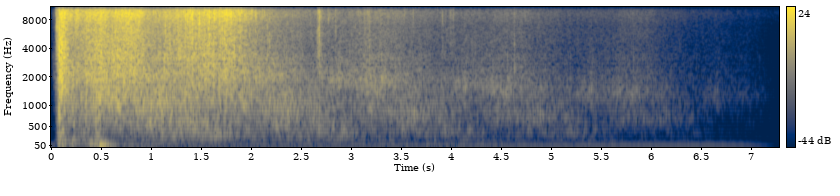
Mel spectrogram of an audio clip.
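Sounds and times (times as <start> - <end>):
object entering water: 0.0 - 3.6.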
